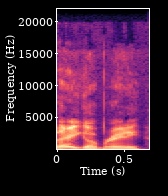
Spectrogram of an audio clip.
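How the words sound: It is said in a sarcastic, mocking tone. The praise is not meant and mocks a bad throw. The speaker calls it wrong. "I'll be sarcastic with him"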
